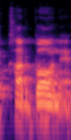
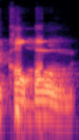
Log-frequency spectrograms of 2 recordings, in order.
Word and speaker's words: Carbone: His name is Mario Carbon. So, he's actually of Italian. Mario Carbon. Yeah. No, Carbone. Carbone. Not Carbon.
